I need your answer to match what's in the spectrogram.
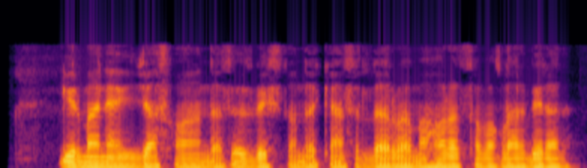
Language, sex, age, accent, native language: Uzbek, male, 25-34, Andijon, Uzbek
